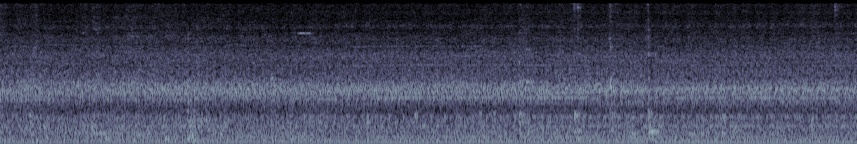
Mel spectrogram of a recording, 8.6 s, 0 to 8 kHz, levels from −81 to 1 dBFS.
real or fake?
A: real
